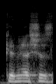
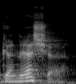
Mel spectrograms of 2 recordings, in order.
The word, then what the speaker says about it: Ganesha: In fact, the word Ganesha, the beginning syllable Ga, comes from the Indo-European word where we get the word go.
